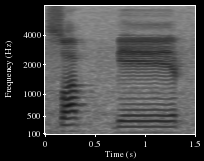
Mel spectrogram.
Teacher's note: imalatu fathatil ba wal alif, diimalakan fathah ba dan alif menjadi sabbir.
